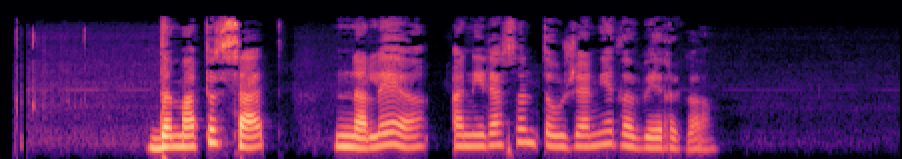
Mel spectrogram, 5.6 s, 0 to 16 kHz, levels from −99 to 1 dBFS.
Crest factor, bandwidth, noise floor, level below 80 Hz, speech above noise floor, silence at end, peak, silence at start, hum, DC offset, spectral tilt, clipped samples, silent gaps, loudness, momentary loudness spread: 22 dB; 11.5 kHz; -69 dBFS; -58 dBFS; 50 dB; 1.2 s; 0 dBFS; 0.9 s; none; under 0.1%; -4 dB/octave; under 0.1%; none; -19 LUFS; 12 LU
